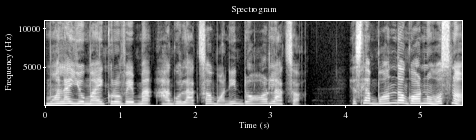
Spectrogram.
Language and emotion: Nepali, fearful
